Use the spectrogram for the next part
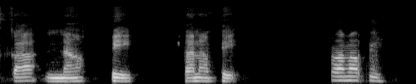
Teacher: ca- uh, See, after campagne. n, if there is a vowel, you don't have to pronounce it as a nasal sound. You have to pronounce the n.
